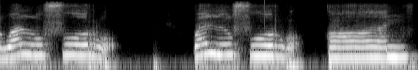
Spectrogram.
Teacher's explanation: Ya, jadi seolah-olah kalau untuk tafkhim ini ada muncul bunyi o di sana. Ya, ada bunyi o. Dan lebih berat juga, lebih tebal, wal furqan gitu. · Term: ro tafkhim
